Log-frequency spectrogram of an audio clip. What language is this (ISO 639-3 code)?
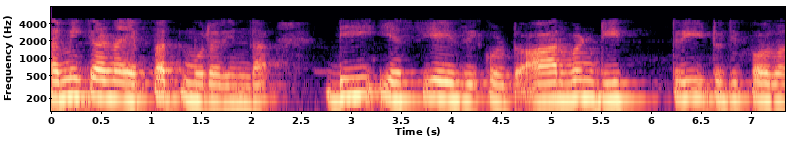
kan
